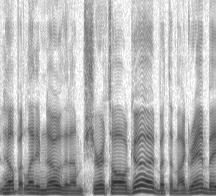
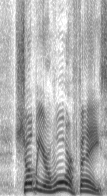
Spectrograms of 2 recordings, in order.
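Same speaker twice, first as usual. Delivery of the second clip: barking drill sergeant voice, pitched up; 8 semitones higher, 3 dB louder than usual. Recalling pumping up a young girl before her soccer games, doing a Gunny impression. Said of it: "I'd do my best Gunny impression from Full Metal Jacket".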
